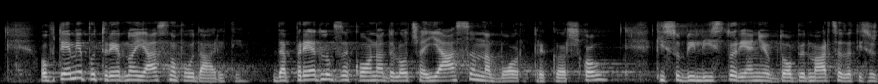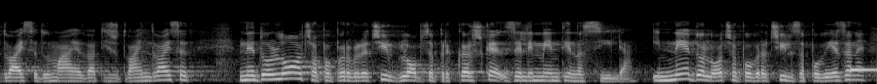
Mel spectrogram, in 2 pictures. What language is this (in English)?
Slovenian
